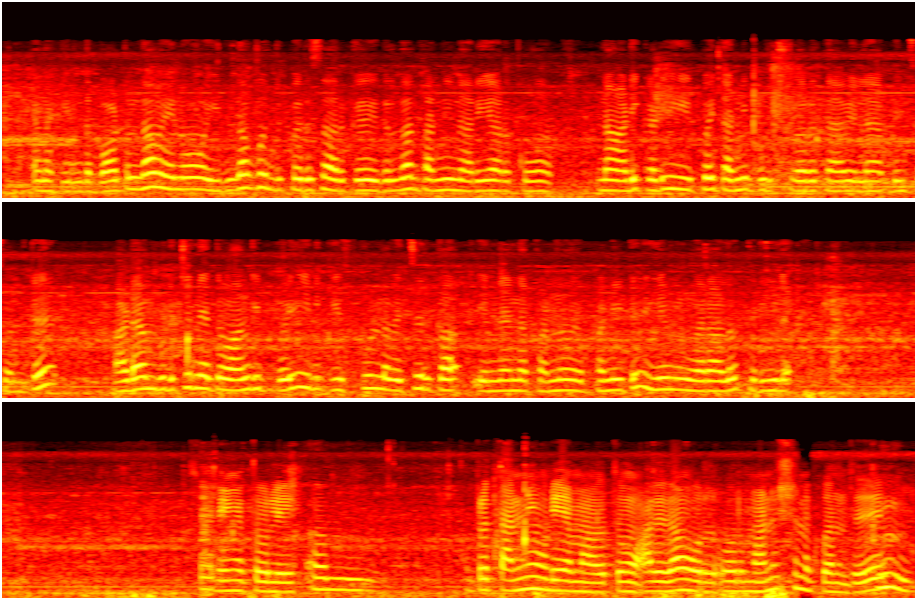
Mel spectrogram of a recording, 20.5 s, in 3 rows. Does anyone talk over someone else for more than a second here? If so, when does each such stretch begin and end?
none

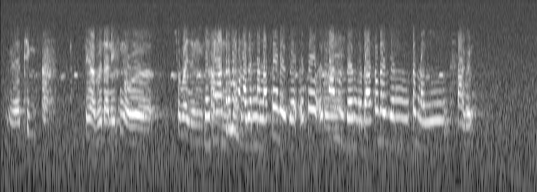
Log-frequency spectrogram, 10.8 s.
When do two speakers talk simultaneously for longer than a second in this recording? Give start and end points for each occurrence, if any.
3.7-5.1

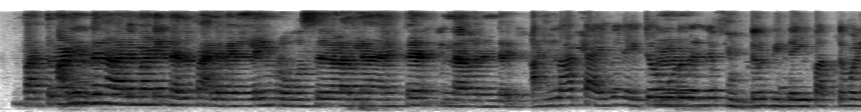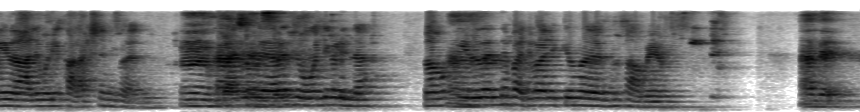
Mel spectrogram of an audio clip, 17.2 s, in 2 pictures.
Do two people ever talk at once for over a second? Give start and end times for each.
none

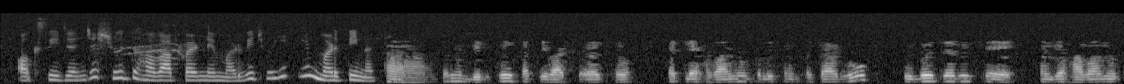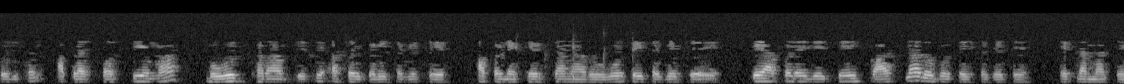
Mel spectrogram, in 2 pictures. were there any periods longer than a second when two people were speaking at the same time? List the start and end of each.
none

